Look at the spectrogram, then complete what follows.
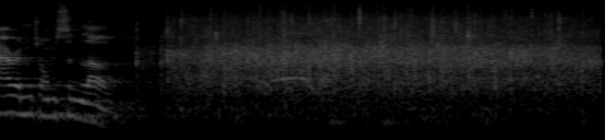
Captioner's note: audience applauding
